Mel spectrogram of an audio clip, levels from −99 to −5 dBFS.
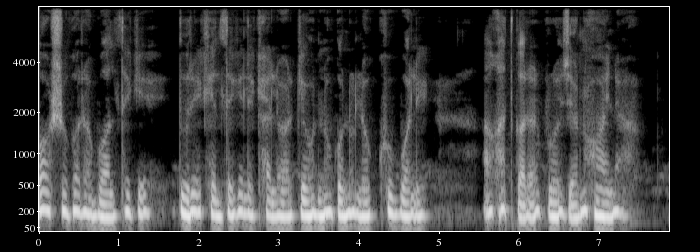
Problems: background sounds at intervals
